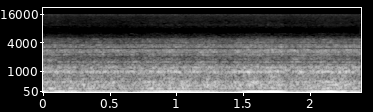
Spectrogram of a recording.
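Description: Faint steady low hum with a light hiss inside a vehicle cab.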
